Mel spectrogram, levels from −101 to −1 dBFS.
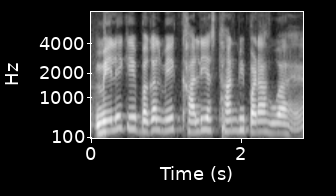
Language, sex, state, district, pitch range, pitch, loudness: Hindi, male, Arunachal Pradesh, Lower Dibang Valley, 190-225 Hz, 200 Hz, -16 LUFS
